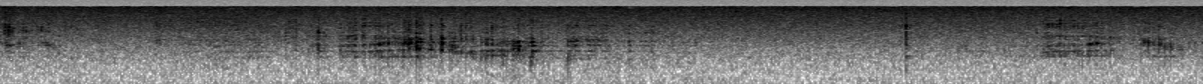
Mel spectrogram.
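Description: Long nails tap the lavender plastic lid of a small, round plastic cosmetic jar that is likely filled with product. The result is a quiet, uneven series of light, bright clicks over a faint, steady hiss.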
